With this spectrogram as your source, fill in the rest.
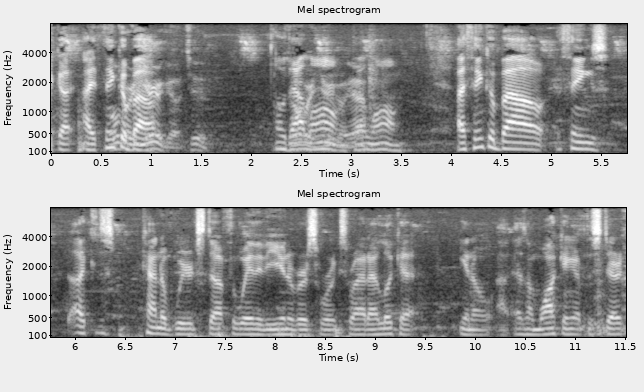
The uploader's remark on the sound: from the private debut of …'s Tiki Lounge in Huntington Beach, California.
